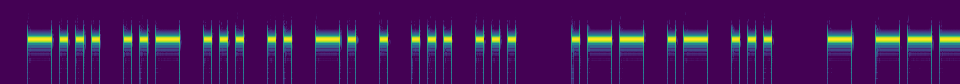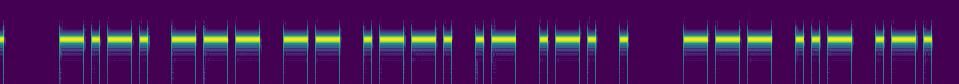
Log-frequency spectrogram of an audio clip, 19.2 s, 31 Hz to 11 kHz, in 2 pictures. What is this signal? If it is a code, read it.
Morse code, heard as a keyed tone, about 15 wpm, 700 Hz. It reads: BUSINESS WAS TO COMPARE OUR
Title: Sentences from Top 1300 Words 15wpm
